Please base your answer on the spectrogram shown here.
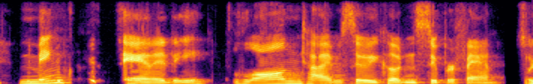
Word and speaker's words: Suikoden: Sucadin first one I think. Is that how you say it? Wait, hold on. Time out. It's It's Suie Coden.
